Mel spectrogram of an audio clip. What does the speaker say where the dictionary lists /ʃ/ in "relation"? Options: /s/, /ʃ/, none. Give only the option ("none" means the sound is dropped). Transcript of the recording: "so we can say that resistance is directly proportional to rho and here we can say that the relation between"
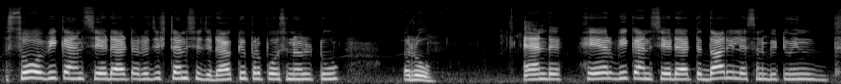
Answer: /s/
